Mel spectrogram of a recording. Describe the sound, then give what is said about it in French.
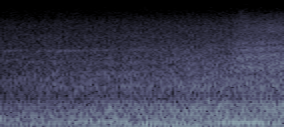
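A propeller bomber's engine drones with a steady low hum and broad roar, swelling slightly louder as it powers up to take off again from a wet beach and return to an airport near San José, Costa Rica; continuous with no voices. “Les pilotes redécollent et retournent à l'aéroport situé près de San José au Costa Rica, où ils cachent le bombardier de Bacardi depuis des mois.”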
